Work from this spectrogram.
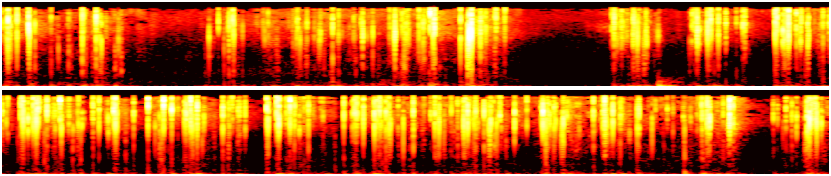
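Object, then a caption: Plastic phone case with resin decorations. Long pink nails scratch and tap across a clear plastic phone case decorated with resin gummy bears, lying on fluffy fabric. The sound is a dense, quiet run of bright, crackly scratches and sharp ticks with very little low end, pausing briefly near the three-second mark before continuing.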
